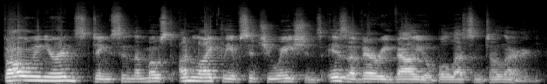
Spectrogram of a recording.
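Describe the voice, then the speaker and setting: A man acts out an earnest, loyal man from a storybook. He speaks with emphatic, pleading sincerity at a medium pitch in a room with clear echo. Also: fairly quick, lightly acted. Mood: encouraging. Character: earnest, remorseful, encouraging man, loyal friend. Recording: roomy, echoing room sound.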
